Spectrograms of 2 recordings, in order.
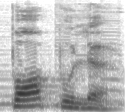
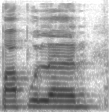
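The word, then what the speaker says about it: popular: पहला शब्द जो आप देख रहे हो वो है पॉपुलर। इट्स पॉपुलर। हम इसे अक्सर बोल देते हैं पॉपुलर या पॉपुलर। आर पर ज्यादा स्ट्रेस देते हैं हम लोग, तो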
